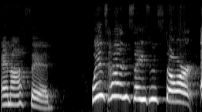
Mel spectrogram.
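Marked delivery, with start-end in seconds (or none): 1.4-2.9 put-on thick East Tennessee country accent, high and loud; country slip. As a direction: blurt it out in broad East Tennessee twang. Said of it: "I said it just like that".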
